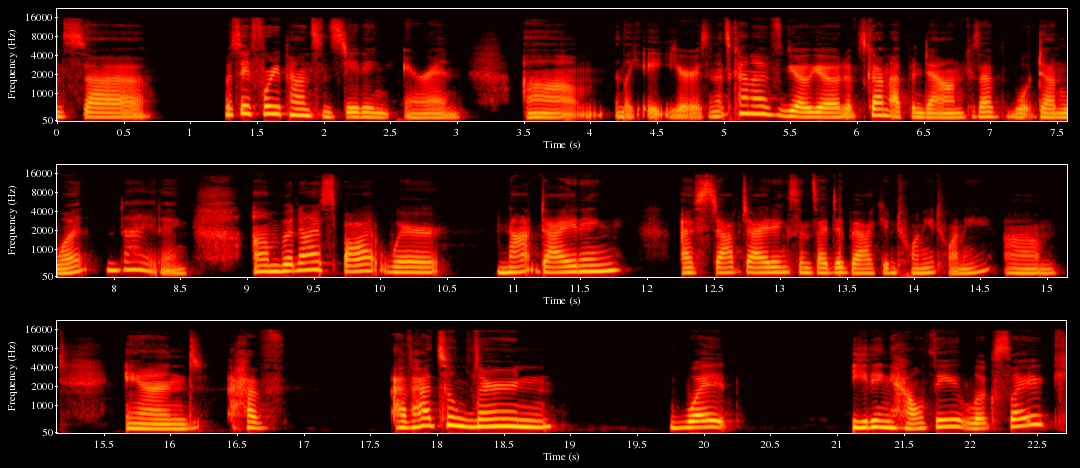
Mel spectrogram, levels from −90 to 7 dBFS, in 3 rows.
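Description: At 4.25 s, between "um in" and "like eight years", compressed frames are skipped and roughly 0.4 s of speech vanishes. The same happens at 9.55 s after "but now" (about 0.2 s) and at 13.45 s after "stopped dieting since I" (about 0.7 s). The jumps fit whole frames of about 93 ms, and at each join the speech jumps ahead. A spectrogram shows abrupt discontinuities.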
